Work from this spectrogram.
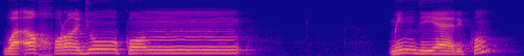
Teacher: النون ساكنة أتى بعد حرف الدال، والدال من حروف الإخفاء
